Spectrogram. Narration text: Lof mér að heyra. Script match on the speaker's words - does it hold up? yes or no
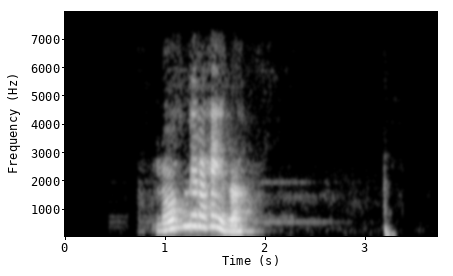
yes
